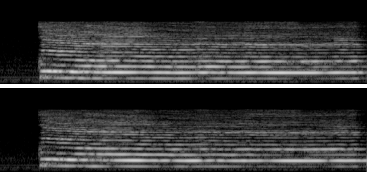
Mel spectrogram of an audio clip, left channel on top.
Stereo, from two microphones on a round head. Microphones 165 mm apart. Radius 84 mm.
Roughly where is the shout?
Centre.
